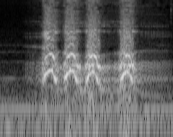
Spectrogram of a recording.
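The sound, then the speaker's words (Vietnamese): Fierce black dog barking, four sharp, loud barks in quick succession, evenly spaced, with nothing else heard around them. “Nó hằn đôi mắt hung dữ lên nhìn cô mà sủa.”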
